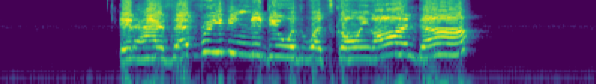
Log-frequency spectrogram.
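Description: A young woman speaks loudly and with animation into a close microphone.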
